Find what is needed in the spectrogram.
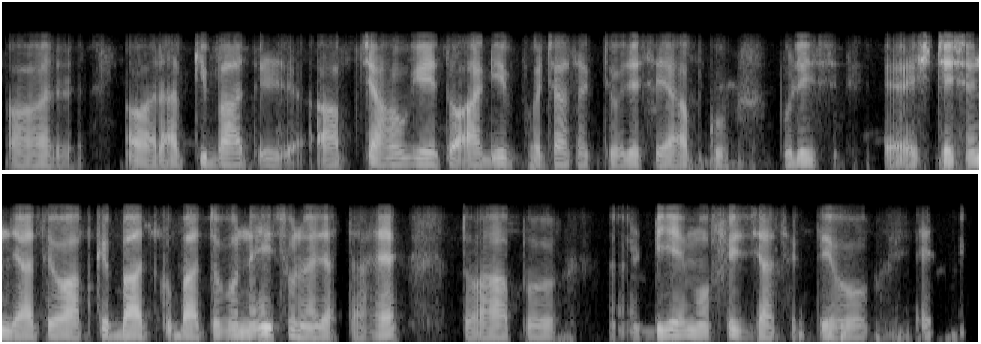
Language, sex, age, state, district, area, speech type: Urdu, male, 30-45, Bihar, Supaul, rural, conversation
